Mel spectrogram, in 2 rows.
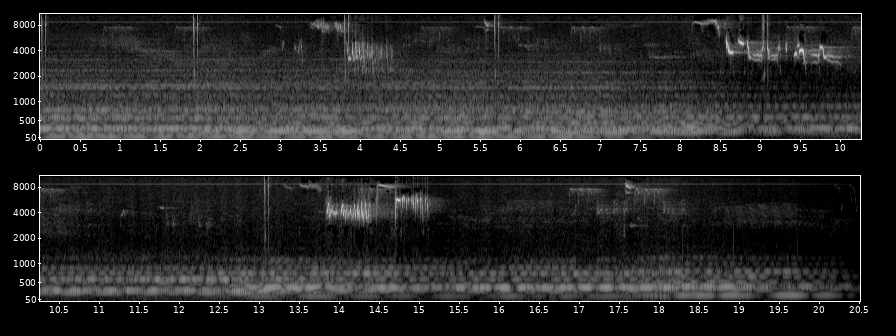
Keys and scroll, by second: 5.2 s.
